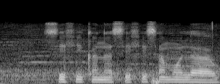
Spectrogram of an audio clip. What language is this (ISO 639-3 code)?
tsn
